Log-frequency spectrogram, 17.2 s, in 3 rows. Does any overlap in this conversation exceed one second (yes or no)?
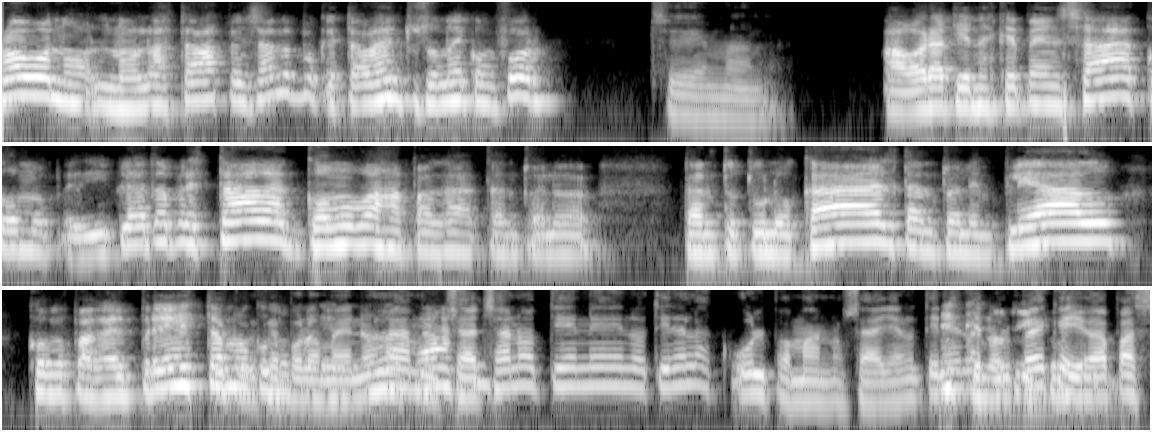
yes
